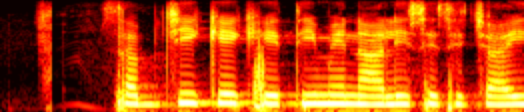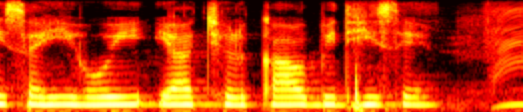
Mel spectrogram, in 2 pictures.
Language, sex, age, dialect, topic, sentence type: Bhojpuri, female, 18-24, Western, agriculture, question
